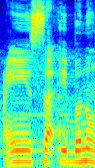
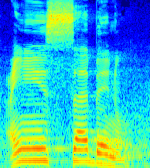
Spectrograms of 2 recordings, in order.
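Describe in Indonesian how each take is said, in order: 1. Kata kedua dimulai dengan hamzah yang terpisah. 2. Kedua kata tersambung tanpa hamzah. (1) "nggak bisa" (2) "tapi langsung di wasal"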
